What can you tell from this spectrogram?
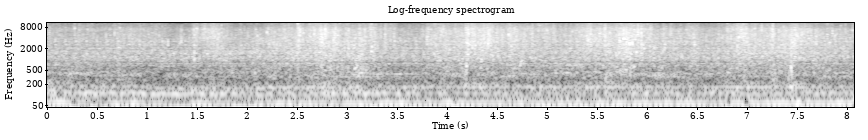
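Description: Boat engine idling steadily, with water slapping and washing against the hull and wind on the microphone.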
